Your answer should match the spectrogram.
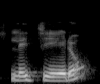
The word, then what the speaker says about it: leggero: Recordamos ayer que vimos la palabra leggero, ¿sí? Que tiene el acento en la segunda E, ¿sí?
